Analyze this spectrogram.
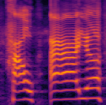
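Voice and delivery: drawn-out, high New England hello; New England greeting. Acted. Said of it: "everybody from New England".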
